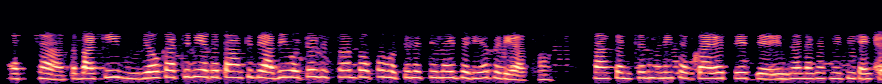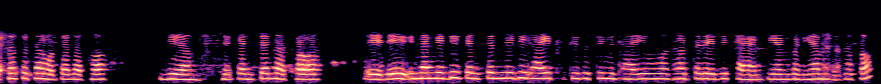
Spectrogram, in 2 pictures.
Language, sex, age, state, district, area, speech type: Sindhi, female, 45-60, Uttar Pradesh, Lucknow, urban, conversation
